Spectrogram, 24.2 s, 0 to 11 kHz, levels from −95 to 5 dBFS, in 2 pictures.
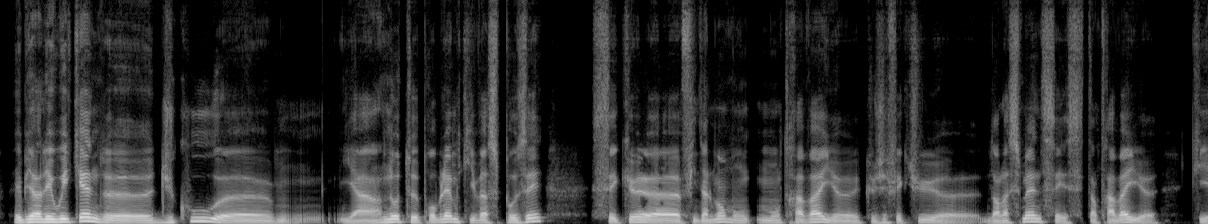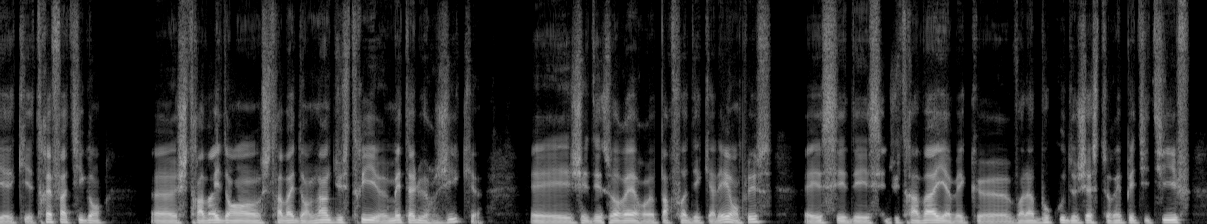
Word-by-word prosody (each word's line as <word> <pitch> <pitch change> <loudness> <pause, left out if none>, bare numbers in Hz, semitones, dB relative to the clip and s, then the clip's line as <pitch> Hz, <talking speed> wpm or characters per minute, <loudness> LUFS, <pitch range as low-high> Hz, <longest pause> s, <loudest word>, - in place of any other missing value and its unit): Et 115 - +4
bien, 130 +2 +8
les 130 - +9
week-ends, 140 +5 +7
heu, 105 -2 +4
du 105 +3 -4
coup, 165 -5 +2
hem, 95 -2 +2 0.6
il 85 - -8
y 90 - -3
a 95 0 +1
un 115 +6 +1
autre, 130 -3 +4
heu, - - +4
problème 130 +3 +2
qui 115 - -6
va 105 0 +1
se 85 - -8
poser, 145 - 0 0.5
c'est 100 - -4
que, 120 - -4 0.5
heu, - - +1
finalement, 105 +8 -2
mon 105 -4 -4
mon 100 0 -4
travail, 110 +3 +1
heu, 90 -2 -2
que 95 +2 -12
j'effectue, 95 +5 -5
heu, 75 -4 -6
dans 85 0 -4
la 95 0 -1
semaine, 145 - +1
c'est 85 -9 -5
c'est 80 - -14
un - - -3
travail, 110 +1 +1
heu, 70 -3 -6 0.3
qui 85 -2 -5
est 80 +1 -4
qui 80 0 -8
est 75 - -6
très - - +1
fatiguant, 90 -1 -3 0.5
heu, 85 -1 0
je 85 - -4
travaille 105 +3 +1
dans 90 -3 +2
je 85 - -8
travaille 100 +2 0
dans 85 -2 -2
l'industrie, 110 +2 0
heu, 85 -1 -2
métallurgique 105 - -2 0.6
et 85 -1 -2
j'ai 80 +3 -4
des 90 +3 -4
horaires, 95 -3 +2
heu, 80 - -3
parfois 95 +3 -4
décalés, 90 +8 -1
en - - +1
plus 130 +1 -4 0.3
et 85 +2 -1
c'est 90 -1 -3
des 85 0 -2
c'est 85 - -9
du 90 +4 -10
travail 100 +2 +2
avec, 85 0 -4
heu, 75 -1 -4
voilà, 90 +3 -2
beaucoup 110 +4 -4
de 95 +1 -2
gestes 90 0 -3
répétitifs, 95 +3 -2
95 Hz, 190 wpm, -23 LUFS, 85-110 Hz, 0.6 s, les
